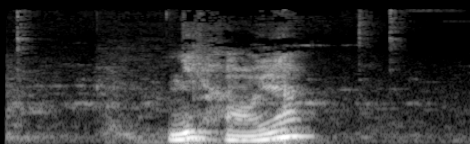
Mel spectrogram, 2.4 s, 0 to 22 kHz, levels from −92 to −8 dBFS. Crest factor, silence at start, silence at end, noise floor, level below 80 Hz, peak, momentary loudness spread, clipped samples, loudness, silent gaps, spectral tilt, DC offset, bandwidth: 18 dB; 0.85 s; 0.8 s; -53 dBFS; -48 dBFS; -2 dBFS; 7 LU; under 0.1%; -16 LUFS; none; -8.5 dB/octave; under 0.1%; 17 kHz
